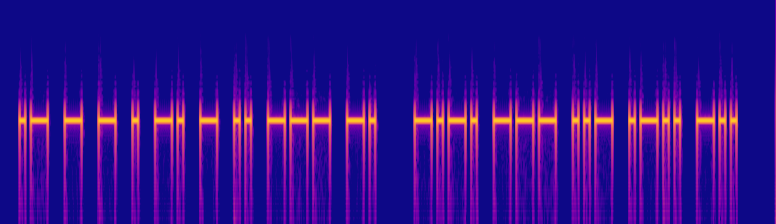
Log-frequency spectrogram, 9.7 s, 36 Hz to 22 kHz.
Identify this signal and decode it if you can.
Morse code, heard as a keyed tone, about 17 wpm, 700 Hz. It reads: ATTENTION COULD
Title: Sentences from Top 1000 Words - Review Part 6 - 17wpm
